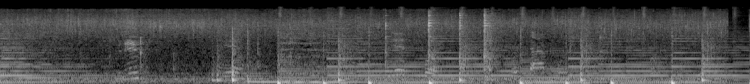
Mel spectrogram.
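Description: Chopped tomatoes and onions sizzling in oil in a nonstick frying pan while a wooden spatula stirs them, with frequent sharp clicks and knocks at irregular intervals.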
